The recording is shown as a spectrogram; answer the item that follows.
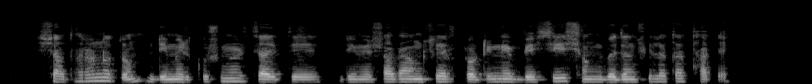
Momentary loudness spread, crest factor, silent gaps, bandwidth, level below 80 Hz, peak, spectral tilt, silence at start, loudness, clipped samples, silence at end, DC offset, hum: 8 LU; 20 dB; none; 7.8 kHz; -68 dBFS; -10 dBFS; -6.5 dB/octave; 0.4 s; -29 LUFS; under 0.1%; 0.85 s; under 0.1%; none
